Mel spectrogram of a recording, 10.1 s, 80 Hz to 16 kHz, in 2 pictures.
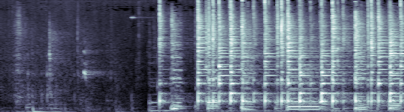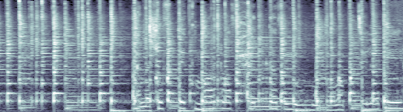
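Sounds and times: loud music: 1.9 - 10.0.

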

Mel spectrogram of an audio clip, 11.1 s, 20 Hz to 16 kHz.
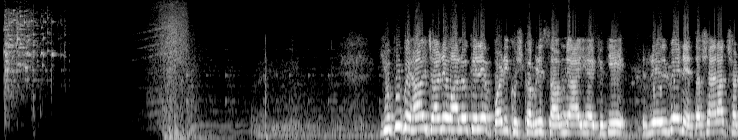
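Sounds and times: glass shattering crash: 0.0 - 1.1
rising swell: 1.8 - 5.1.

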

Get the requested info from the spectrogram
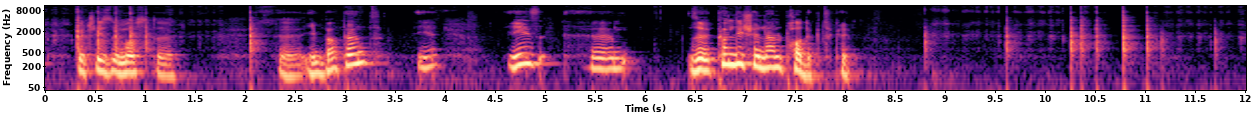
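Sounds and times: chalk writing on blackboard: 0.0 - 2.6, 8.8 - 12.0.

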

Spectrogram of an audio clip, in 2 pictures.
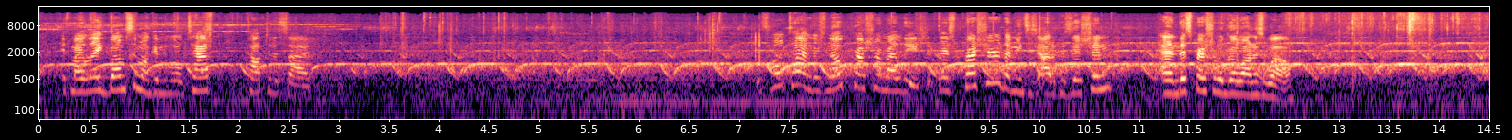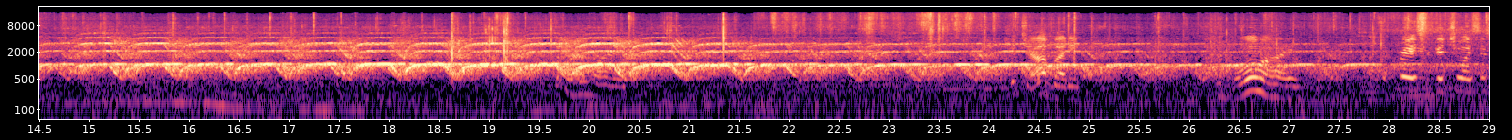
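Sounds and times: electronic siren yelping: 0.0 - 29.0.

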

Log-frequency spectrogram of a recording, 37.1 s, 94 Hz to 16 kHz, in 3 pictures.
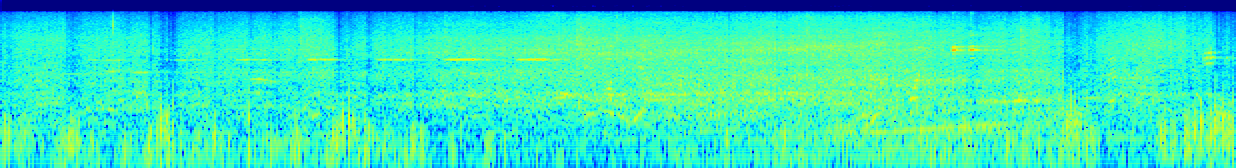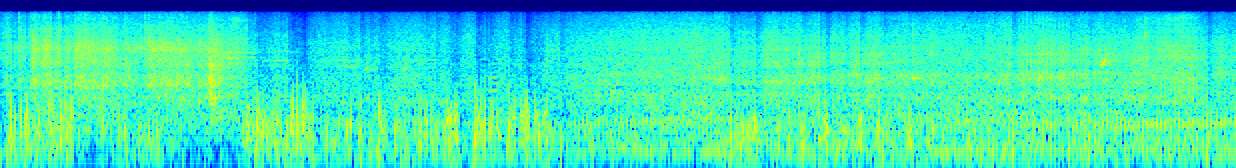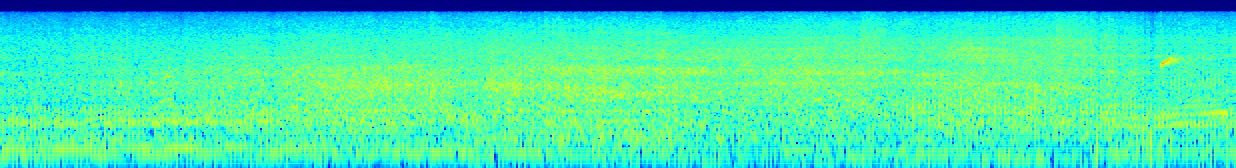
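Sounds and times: traffic noise of motorbikes: 0.0 - 37.0
voices talking: 0.4 - 12.5.

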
